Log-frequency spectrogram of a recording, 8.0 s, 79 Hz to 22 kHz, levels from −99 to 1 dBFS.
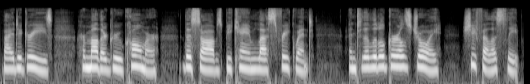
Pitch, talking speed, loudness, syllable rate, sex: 225 Hz, 150 wpm, -16 LUFS, 4.5 syllables/s, female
